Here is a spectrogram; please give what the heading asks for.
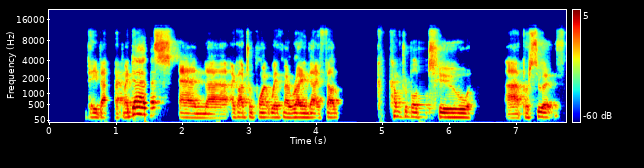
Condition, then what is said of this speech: Stuttering. Um, and what I started doing was, um, as a kid, and e- even now, I, uh, I struggle with um, a stutter.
